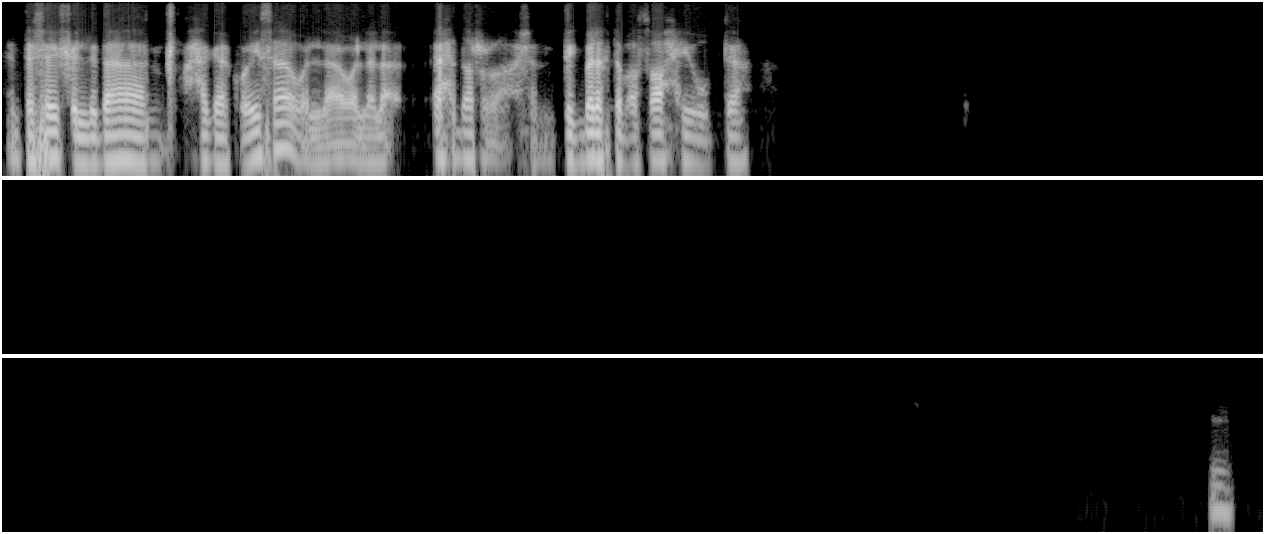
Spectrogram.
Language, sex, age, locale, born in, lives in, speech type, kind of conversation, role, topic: Arabic, male, 20-24, ar-EG, Egypt, Egypt, conversation, unstructured, none, إزاي التكنولوجيا ممكن تحسّن التعليم؟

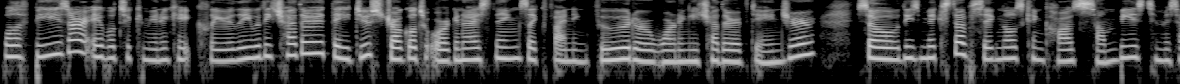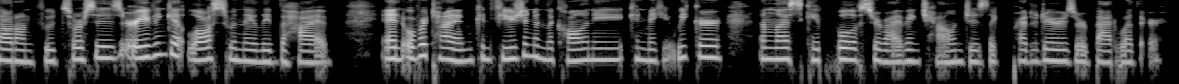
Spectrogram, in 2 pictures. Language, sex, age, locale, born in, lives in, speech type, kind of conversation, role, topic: English, female, 20-24, en-US, United States, United States, read, expert-assistant, expert, How do honeybees communicate about food sources?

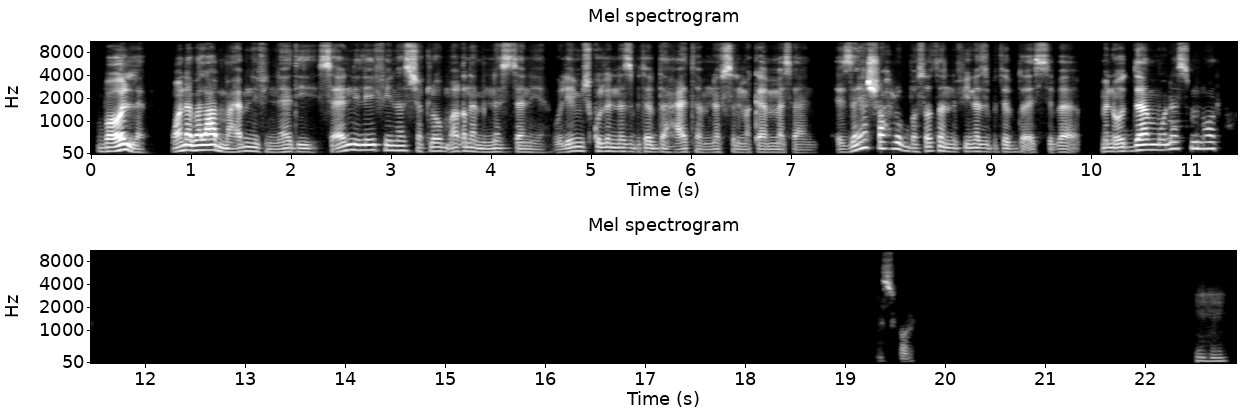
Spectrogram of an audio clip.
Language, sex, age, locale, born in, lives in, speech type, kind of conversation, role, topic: Arabic, male, 20-24, ar-EG, Egypt, Egypt, read, expert-assistant, asker, لو حبينا نشرح عدم المساواة الاجتماعية في مصر كأنها سباق جري، إيه الأنالوجي أو التشبيه اللي ممكن يوضح الفكرة دي؟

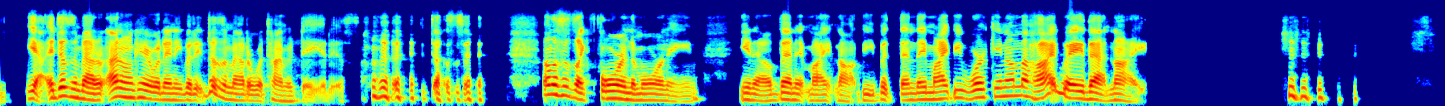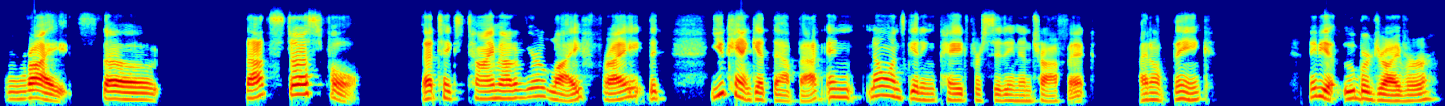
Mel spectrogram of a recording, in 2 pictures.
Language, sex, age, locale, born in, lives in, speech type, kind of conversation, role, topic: English, female, 60-64, en-US, United States, United States, conversation, podcast, guest, What routines or habits help you relax and recharge after a long day?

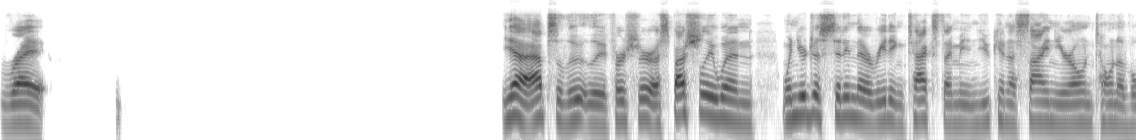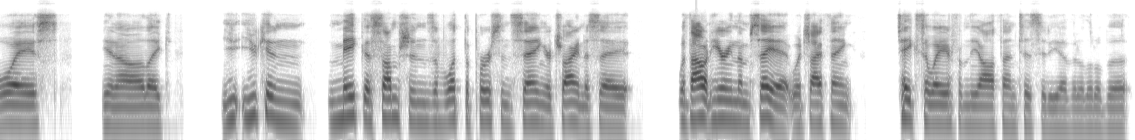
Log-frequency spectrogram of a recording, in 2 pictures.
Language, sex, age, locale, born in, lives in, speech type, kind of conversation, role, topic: English, male, 20-24, en-US, United States, United States, conversation, podcast, host, How is social media changing the way we build and maintain community relationships?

